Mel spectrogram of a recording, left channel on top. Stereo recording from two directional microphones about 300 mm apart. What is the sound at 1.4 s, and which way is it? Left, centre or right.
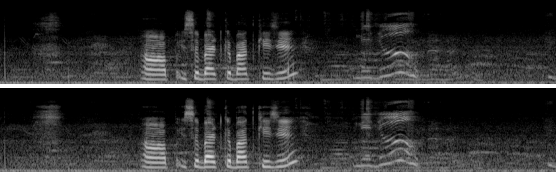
A woman's voice, centre.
